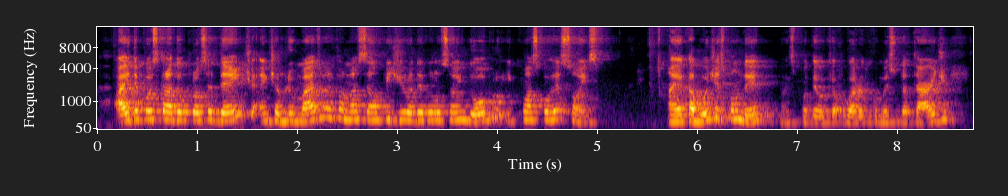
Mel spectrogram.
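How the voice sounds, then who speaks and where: A woman talks at a very fast pace. Her high pitch shows ordinary variation. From Mato Grosso do Sul, Brazil. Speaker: energy consultant and engineer. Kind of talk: casual interview.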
